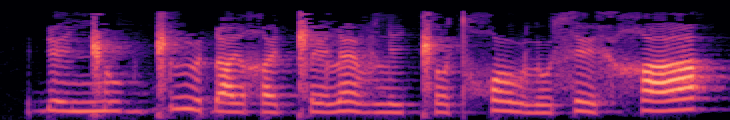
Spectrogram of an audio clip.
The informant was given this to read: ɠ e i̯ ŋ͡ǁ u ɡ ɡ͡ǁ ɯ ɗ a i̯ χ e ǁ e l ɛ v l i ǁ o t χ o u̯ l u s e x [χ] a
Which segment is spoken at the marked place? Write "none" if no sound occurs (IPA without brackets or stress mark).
χ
